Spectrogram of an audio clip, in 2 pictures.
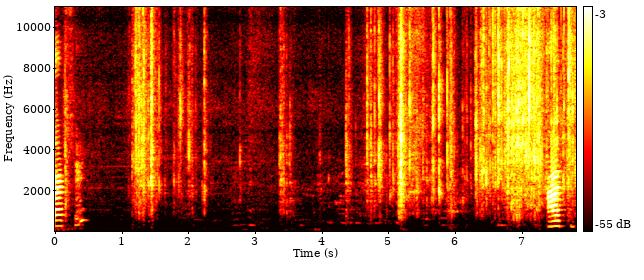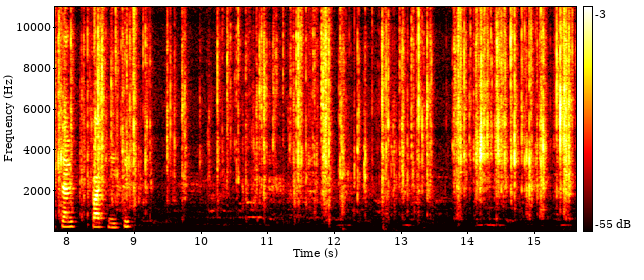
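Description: Paper and plastic wrappers rustle and crinkle.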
